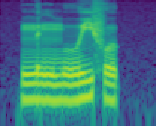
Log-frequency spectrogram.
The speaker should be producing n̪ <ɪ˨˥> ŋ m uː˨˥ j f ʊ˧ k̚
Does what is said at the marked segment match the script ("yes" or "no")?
no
